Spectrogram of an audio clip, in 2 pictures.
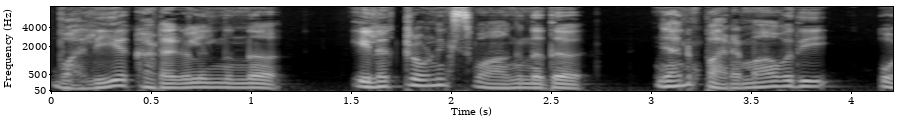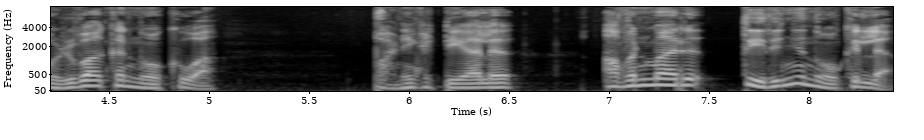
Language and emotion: Malayalam, fearful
